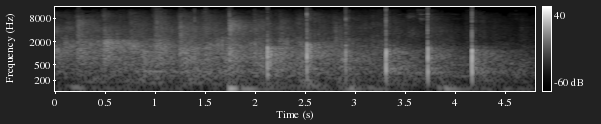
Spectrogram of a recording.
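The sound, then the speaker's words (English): A spontaneous round of applause from an audience, a dense patter of many hands that thins out into a few scattered, sharper individual claps toward the end, at a moderate level with no talking. “I'm glad that was a spontaneous round of applause”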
